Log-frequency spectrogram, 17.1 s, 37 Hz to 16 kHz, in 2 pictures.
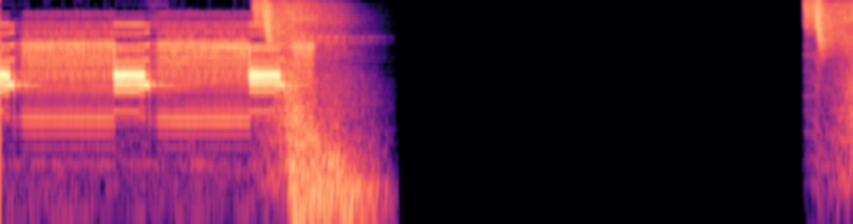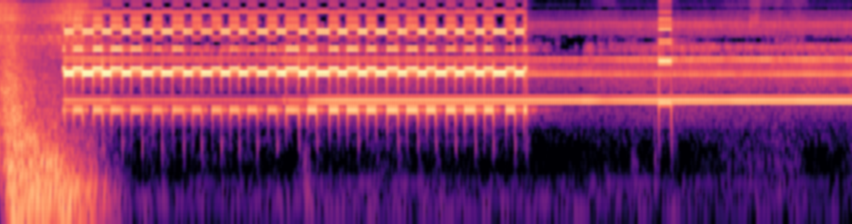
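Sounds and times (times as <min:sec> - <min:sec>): rapidly pulsing electronic alarm: 0:00.0 - 0:03.6, 0:09.2 - 0:17.0
noise burst sweeping down: 0:02.6 - 0:04.0, 0:08.0 - 0:09.4
steady warning tone: 0:09.2 - 0:17.0.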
